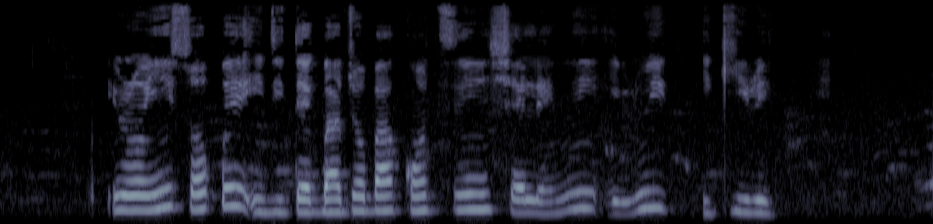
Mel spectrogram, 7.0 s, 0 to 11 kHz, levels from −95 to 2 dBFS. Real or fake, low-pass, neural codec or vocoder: real; 9.9 kHz; none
